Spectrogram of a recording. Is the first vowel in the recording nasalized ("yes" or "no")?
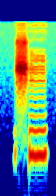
yes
